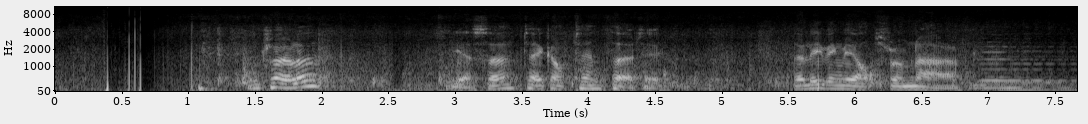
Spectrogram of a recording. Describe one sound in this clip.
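A man talks into a telephone with animation.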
